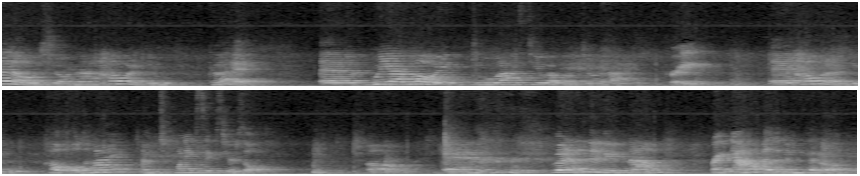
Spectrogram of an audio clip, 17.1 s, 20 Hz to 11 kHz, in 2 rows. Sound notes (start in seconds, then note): 13.3 giggle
